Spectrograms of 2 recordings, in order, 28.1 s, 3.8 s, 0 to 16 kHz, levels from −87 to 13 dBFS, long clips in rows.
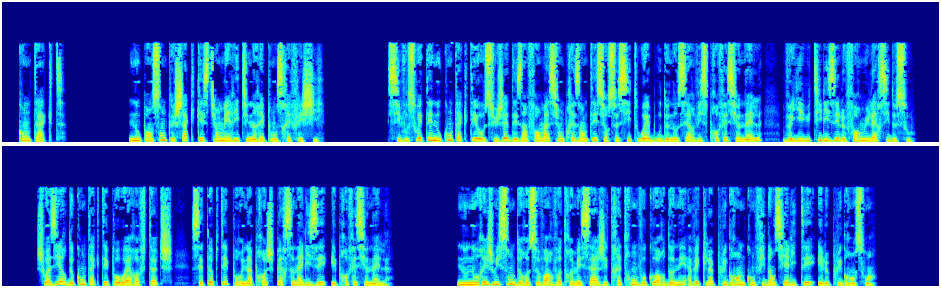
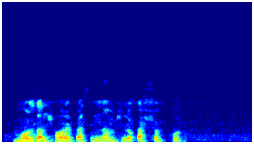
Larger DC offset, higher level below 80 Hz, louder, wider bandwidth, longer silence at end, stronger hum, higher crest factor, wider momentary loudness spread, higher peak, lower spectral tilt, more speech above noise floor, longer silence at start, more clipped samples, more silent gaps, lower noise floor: neither; about the same, -66 dBFS vs -64 dBFS; about the same, -20 LUFS vs -20 LUFS; first, 12 kHz vs 5 kHz; about the same, 1 s vs 1.1 s; neither; about the same, 16 dB vs 18 dB; second, 6 LU vs 13 LU; about the same, -4 dBFS vs -2 dBFS; second, -3.5 dB/octave vs -10.5 dB/octave; first, over 70 dB vs 48 dB; about the same, 0.25 s vs 0.2 s; neither; first, 1.09-1.79 s, 5.00-5.70 s, 13.83-14.54 s, 20.08-20.78 s vs none; first, under -90 dBFS vs -67 dBFS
